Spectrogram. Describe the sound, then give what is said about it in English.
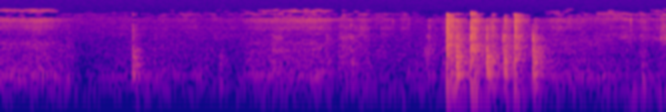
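Whole wheat flour pours into a bread machine with a soft, dry rustle, then a quick burst of sharp pattering taps as the last bits are shaken out. No one speaks. “So this is whole wheat flour. So now we pour it in our bread machine.”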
